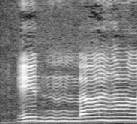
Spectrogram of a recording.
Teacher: Innaha ya mad th'i ya. Lihat ha fatahnya ketemu dengan alif ya. Panjangnya dua harakat. Satu alif atau dua ketukan ya.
